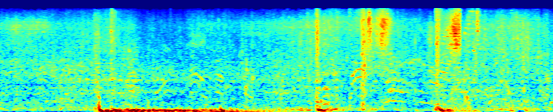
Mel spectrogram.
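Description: Blades swing and strike with sharp metallic slashes.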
